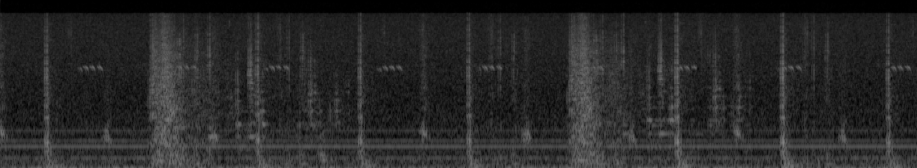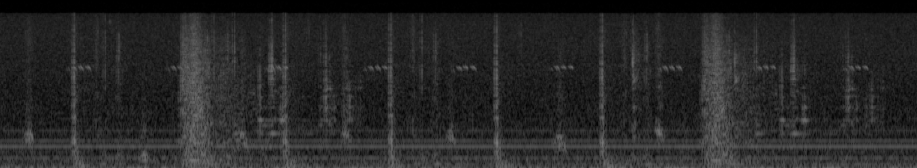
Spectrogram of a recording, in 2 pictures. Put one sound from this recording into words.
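A club thuds repeatedly against wood.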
